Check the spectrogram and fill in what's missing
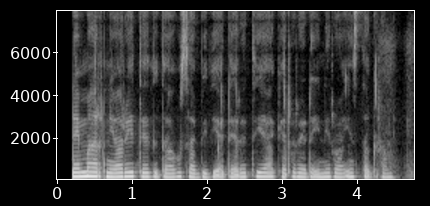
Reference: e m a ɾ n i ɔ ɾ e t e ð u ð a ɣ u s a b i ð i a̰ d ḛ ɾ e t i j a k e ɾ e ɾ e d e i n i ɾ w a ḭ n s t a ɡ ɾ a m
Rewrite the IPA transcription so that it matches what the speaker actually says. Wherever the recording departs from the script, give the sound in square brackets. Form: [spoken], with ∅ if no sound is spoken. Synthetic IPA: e m a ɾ n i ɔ ɾ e t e ð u ð a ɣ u s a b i ð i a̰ d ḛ ɾ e t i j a k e ɾ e ɾ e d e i n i ɾ w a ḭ n s t a ɡ ɾ a m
